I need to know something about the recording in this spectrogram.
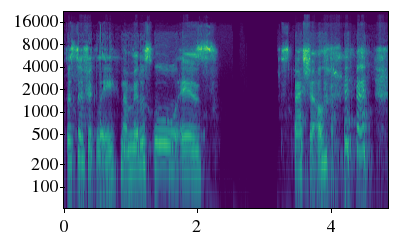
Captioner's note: laughs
